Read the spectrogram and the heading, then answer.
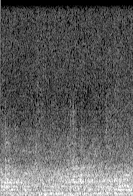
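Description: A steady, low rumble of car traffic passing in front of a middle school in Pantin fills the whole stretch, a broad continuous roar with no distinct individual pass-bys and no voices.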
